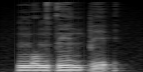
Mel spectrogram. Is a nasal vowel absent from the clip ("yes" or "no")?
no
